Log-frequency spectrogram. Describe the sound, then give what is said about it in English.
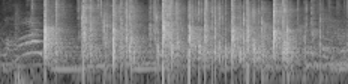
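A group claps hands together in a loose, repeating rhythm, clapping along to a children's song about God's promises to Abraham. The claps are sharp and fairly loud, with scattered voices, including children's, chattering underneath. “You guys remember the clap for this, right? How's the clap go?”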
